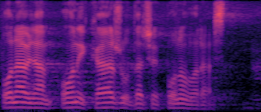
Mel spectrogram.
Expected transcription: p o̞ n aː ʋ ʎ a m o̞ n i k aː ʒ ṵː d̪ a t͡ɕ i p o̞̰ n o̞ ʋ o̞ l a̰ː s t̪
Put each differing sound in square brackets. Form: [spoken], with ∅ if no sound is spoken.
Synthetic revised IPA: p o̞ n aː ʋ ʎ a m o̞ n i k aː ʒ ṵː d̪ a t͡ɕ [e] p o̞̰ n o̞ ʋ o̞ [ɾ] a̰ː s t̪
